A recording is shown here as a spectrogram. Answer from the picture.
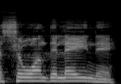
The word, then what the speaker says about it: Sean Delaney: Jean Delany. Jag tror det uttalas så. – Vem är det? det var han, han menar Sean Delaney.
